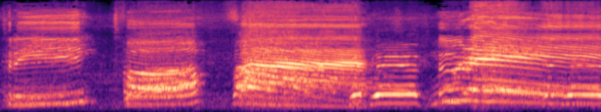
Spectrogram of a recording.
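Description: A group of children shouting a count in unison, each number drawn out into a long call, several calls in a row with short breaks between.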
